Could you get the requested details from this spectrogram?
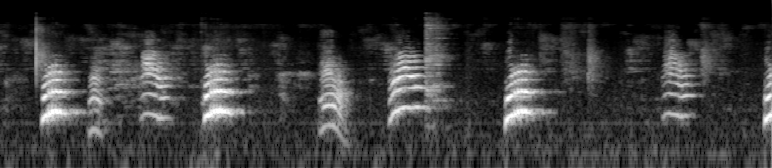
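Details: Javan myna, said to be smart and amusing, repeats throaty bark-like calls and short downward slurs at uneven intervals of about a second, with occasional sharp high clicks.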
